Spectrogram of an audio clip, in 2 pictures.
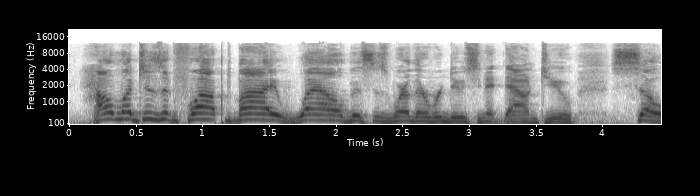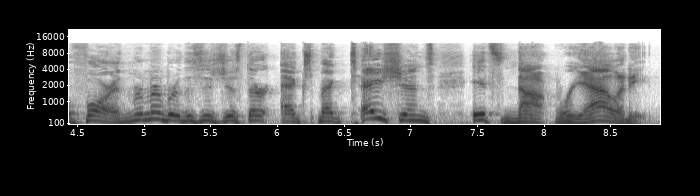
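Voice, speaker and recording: A man hosting an online gaming news show, giving opinionated commentary in an emphatic, theatrical, mocking way. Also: high-pitched.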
